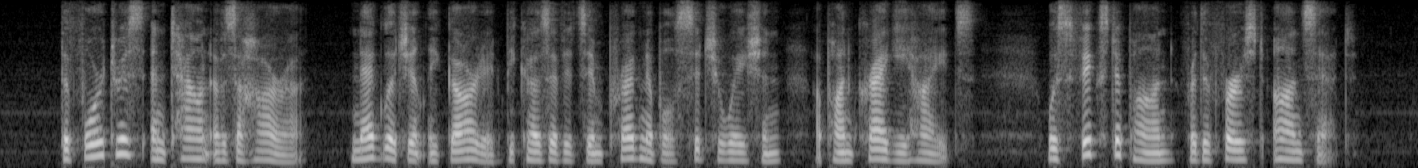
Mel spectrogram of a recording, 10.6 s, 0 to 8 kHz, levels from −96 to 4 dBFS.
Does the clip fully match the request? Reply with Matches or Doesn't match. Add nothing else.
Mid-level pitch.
Matches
